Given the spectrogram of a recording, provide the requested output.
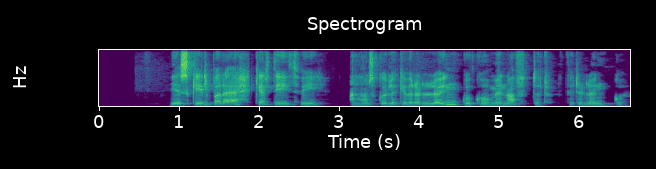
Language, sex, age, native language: Icelandic, female, 60-69, Icelandic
